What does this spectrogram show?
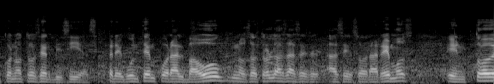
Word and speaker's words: Albaugh: Bueno, Albaug, ¿así se pronuncia, no? Albaug, sí, señor.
